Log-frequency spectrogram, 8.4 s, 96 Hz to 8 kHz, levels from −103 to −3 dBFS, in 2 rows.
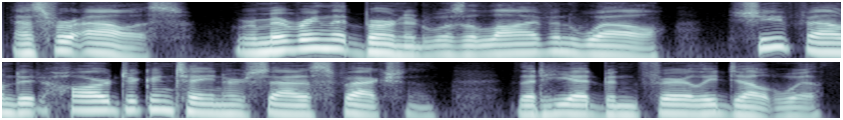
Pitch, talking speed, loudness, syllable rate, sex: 145 Hz, 180 wpm, -18 LUFS, 5.2 syllables/s, male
